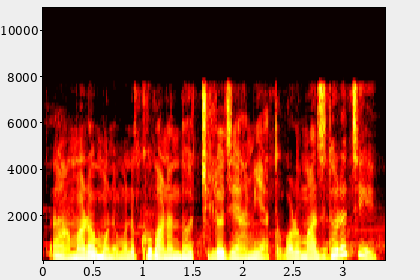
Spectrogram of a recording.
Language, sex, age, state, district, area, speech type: Bengali, female, 18-30, West Bengal, Birbhum, urban, spontaneous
